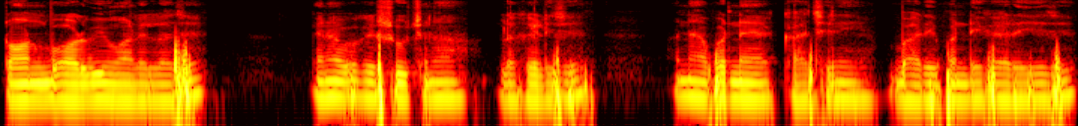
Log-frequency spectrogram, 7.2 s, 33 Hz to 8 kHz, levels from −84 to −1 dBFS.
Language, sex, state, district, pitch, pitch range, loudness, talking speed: Gujarati, male, Gujarat, Valsad, 105 Hz, 105-115 Hz, -25 LUFS, 160 wpm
